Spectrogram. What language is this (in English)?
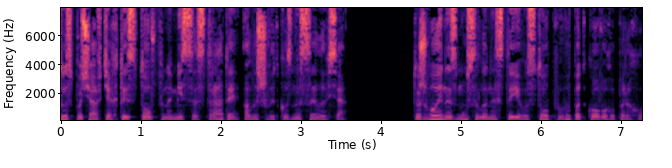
Ukrainian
